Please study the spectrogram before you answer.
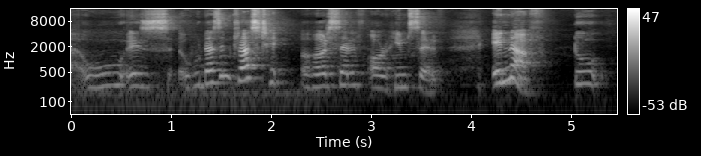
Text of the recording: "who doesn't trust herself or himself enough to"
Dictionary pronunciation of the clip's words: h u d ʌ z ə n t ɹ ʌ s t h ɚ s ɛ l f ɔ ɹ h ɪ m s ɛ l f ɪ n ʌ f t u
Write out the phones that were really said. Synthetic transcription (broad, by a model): h u d ʌ z ə n t ɹ ʌ s t h ɚ s ɛ l f ɔ ɹ h ɪ m s ɛ l f ɪ n ʌ f t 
